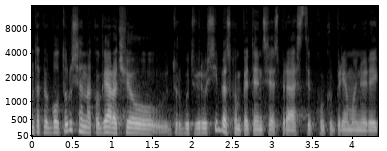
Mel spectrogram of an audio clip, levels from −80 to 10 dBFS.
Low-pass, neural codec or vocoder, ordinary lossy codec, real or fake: 14.4 kHz; none; Opus, 32 kbps; real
